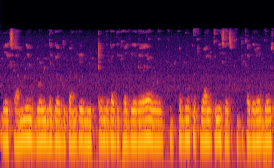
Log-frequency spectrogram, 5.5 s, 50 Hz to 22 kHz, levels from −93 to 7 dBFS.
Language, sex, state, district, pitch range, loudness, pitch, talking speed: Hindi, male, Rajasthan, Bikaner, 130-140 Hz, -15 LUFS, 135 Hz, 260 wpm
